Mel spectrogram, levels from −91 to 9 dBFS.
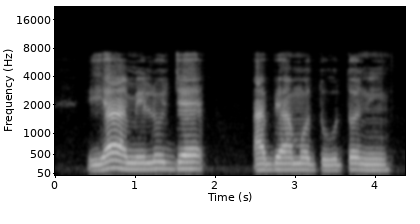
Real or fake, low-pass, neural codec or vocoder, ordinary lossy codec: real; 7.2 kHz; none; AAC, 48 kbps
